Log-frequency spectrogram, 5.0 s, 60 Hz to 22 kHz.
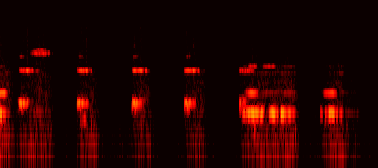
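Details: Contec CMS 8000 five-parameter patient monitor, SpO2 probe connected: short regular electronic beeps, one per heartbeat, pulse oximeter tracking pulse; reading SpO2 96%, pulse rate 81.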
